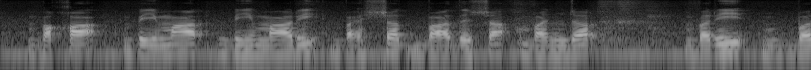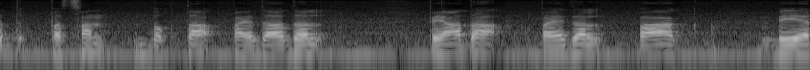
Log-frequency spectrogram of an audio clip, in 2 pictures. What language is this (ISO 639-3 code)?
urd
